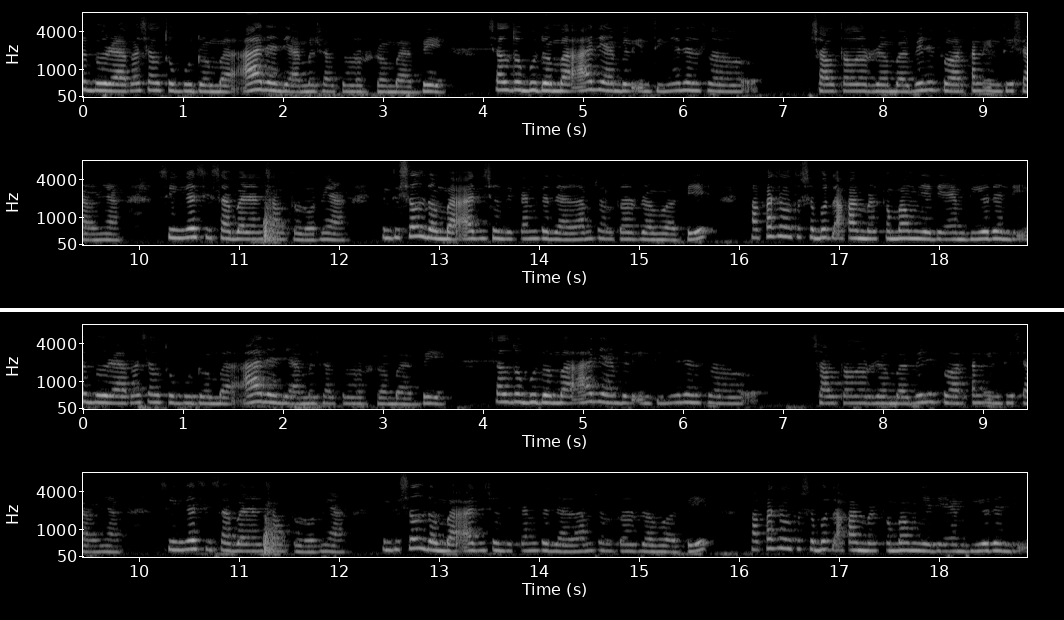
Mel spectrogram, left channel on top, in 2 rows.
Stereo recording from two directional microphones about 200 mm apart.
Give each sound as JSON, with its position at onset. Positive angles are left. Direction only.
{"t": 0.0, "sound": "a woman's voice", "side_deg": 30}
